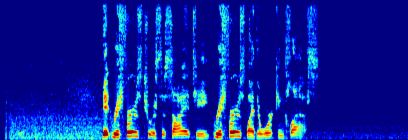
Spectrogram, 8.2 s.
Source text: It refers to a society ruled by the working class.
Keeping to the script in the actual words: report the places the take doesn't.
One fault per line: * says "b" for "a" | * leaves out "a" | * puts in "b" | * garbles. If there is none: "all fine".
* says "refers" for "ruled"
